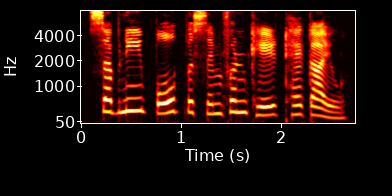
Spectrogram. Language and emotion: Sindhi, neutral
